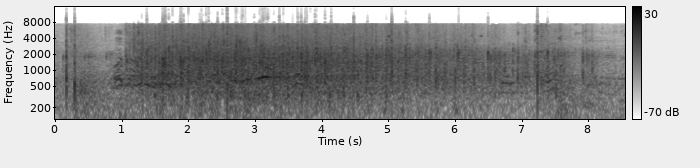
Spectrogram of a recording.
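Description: A crowd applauds and cheers in a large indoor arena.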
